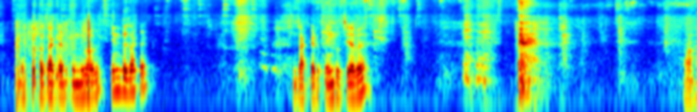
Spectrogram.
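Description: A jacket rustles as a boy pulls it on.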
